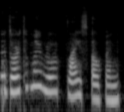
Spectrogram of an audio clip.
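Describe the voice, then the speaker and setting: A woman reading a visual novel script aloud in an expressive, dramatic way over game music. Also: high voice, normal speed, no echo.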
